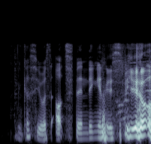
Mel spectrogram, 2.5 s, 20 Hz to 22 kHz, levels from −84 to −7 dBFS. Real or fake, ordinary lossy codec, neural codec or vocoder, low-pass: real; none; none; 7.2 kHz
